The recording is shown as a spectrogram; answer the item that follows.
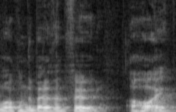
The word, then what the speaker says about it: ahoy: Ahoy is how you say hello in Czech.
